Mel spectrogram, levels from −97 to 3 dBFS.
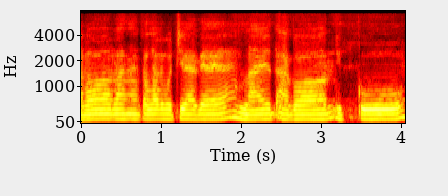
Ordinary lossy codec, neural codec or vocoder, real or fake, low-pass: none; codec, 32 kHz, 1.9 kbps, SNAC; fake; 7.2 kHz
